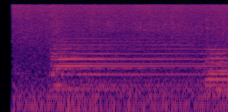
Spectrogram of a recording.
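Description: Tower bells ringing: a struck chord of bell tones about half a second in that rings on steadily, and a fresh strike right at the end.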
